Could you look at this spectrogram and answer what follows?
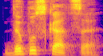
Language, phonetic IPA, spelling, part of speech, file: Russian, [dəpʊˈskat͡sːə], допускаться, verb, Ru-допускаться.ogg
- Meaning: 1. to be accepted, to be allowed, to be permitted 2. passive of допуска́ть (dopuskátʹ)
